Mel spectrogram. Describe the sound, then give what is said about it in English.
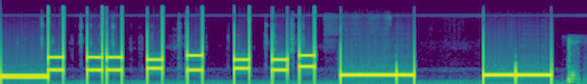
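A steady phone dial tone gives way to a quick run of about ten keypad dialing beeps as someone places a call, followed by two long ringing tones with a pause between. Loud and clear, with no voices. “So we're going to get her on the phone.”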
